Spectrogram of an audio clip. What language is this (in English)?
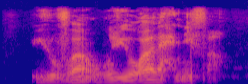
Kabyle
